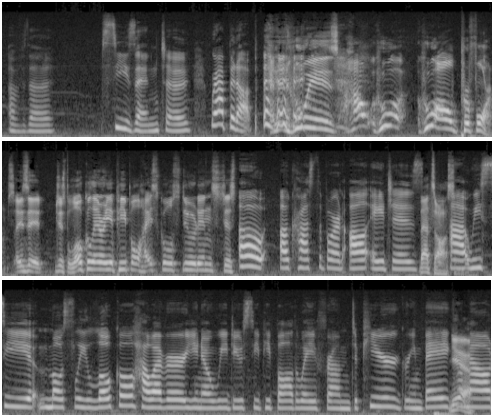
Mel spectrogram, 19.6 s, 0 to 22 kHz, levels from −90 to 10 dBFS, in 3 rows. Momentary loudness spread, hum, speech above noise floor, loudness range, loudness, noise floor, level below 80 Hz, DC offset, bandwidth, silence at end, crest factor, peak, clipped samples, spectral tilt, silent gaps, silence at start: 10 LU; none; 26 dB; 5 LU; -17 LUFS; -43 dBFS; -40 dBFS; under 0.1%; 16.5 kHz; 0 s; 14 dB; -2 dBFS; under 0.1%; -3.5 dB/octave; none; 0 s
